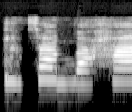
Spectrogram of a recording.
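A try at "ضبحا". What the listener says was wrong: আপু, আপু এটা সবে হবে না, এটা দদ হবে। দবে হ্যাঁ।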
